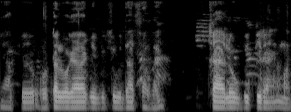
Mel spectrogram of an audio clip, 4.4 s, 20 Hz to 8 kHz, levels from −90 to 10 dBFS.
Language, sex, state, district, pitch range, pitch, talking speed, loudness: Hindi, male, Uttar Pradesh, Deoria, 100-105 Hz, 105 Hz, 165 wpm, -29 LUFS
